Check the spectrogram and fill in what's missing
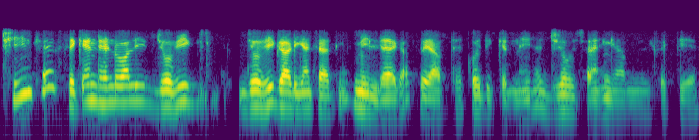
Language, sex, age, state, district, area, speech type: Hindi, male, 30-45, Uttar Pradesh, Azamgarh, rural, conversation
